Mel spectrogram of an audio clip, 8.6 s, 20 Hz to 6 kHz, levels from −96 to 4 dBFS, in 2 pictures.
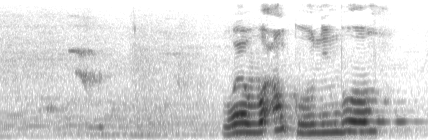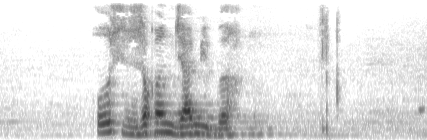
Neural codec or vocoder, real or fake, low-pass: none; real; 5.4 kHz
